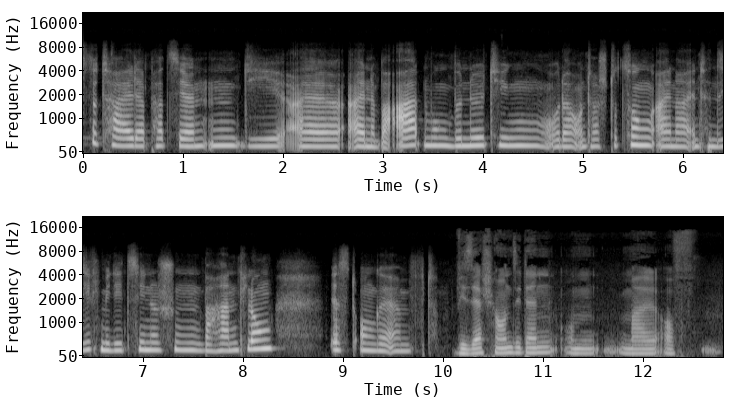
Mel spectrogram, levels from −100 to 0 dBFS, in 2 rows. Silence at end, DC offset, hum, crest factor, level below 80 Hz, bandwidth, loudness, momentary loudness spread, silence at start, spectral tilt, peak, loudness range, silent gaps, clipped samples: 0.05 s; under 0.1%; none; 22 dB; -64 dBFS; 14 kHz; -29 LUFS; 10 LU; 0 s; -7 dB/octave; -6 dBFS; 5 LU; none; under 0.1%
